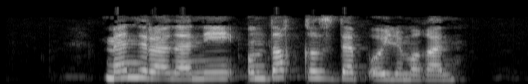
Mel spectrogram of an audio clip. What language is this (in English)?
Uyghur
